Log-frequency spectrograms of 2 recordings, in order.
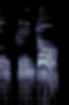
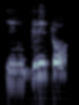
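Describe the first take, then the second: First: The stress is on the third syllable. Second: The stress is on the second syllable. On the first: "ni inclitó" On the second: "no estoy diciendo ni inclito"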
